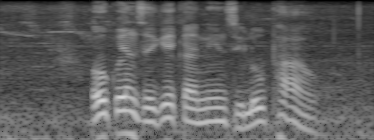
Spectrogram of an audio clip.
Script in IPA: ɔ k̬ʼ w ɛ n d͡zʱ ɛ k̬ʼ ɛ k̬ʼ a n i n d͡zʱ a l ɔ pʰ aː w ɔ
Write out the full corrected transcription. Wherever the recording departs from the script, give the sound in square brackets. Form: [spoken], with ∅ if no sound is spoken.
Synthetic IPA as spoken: ɔ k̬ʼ w ɛ n d͡zʱ ɛ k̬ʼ ɛ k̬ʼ a n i n d͡zʱ [i] l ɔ pʰ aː w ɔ

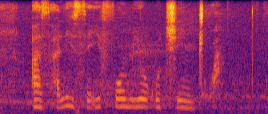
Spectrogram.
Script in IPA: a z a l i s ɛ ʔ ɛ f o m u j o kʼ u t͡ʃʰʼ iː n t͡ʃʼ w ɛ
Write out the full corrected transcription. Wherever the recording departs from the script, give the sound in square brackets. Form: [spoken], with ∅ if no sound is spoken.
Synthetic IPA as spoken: a z a l i s ɛ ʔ [i] f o m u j o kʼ u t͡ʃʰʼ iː n t͡ʃʼ w [a]

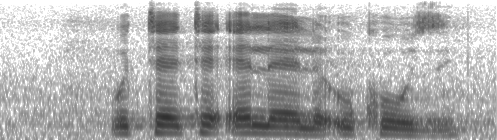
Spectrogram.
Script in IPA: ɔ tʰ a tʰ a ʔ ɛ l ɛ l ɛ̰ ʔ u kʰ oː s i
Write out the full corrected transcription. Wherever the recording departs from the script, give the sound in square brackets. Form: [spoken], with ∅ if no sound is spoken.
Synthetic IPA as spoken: [u] tʰ [ɛ] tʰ [ɛ] ʔ ɛ l ɛ l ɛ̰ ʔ u kʰ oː [z] i

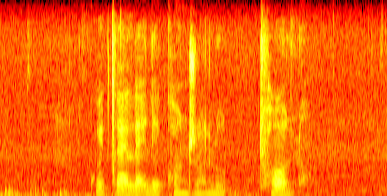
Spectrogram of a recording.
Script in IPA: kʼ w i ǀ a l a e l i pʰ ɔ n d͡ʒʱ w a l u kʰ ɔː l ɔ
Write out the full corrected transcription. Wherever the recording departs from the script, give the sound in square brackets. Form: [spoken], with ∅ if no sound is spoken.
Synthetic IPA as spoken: kʼ w i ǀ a l a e l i [kʰ] ɔ n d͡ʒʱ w a l u [tʰ] ɔː l ɔ

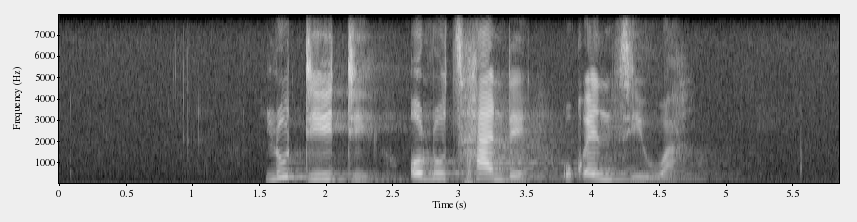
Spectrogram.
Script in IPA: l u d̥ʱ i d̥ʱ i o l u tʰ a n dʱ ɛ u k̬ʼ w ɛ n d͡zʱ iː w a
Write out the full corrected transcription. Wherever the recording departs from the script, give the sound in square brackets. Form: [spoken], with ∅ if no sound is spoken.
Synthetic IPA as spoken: l u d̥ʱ i d̥ʱ i o l u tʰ a n dʱ ɛ u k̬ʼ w [e] n d͡zʱ iː w a

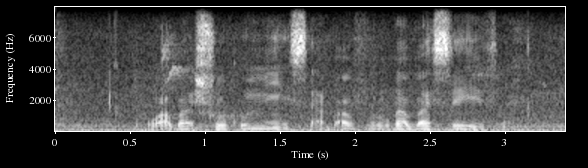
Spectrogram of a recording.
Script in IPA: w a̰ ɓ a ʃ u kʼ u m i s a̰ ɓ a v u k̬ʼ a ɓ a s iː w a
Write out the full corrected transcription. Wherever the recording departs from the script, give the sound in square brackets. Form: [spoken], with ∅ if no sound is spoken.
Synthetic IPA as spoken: w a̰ ɓ a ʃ u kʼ u m i s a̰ ɓ a v u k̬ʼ a ɓ a s iː [v] a

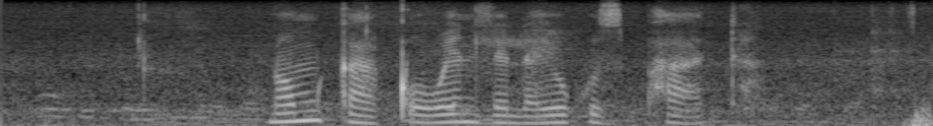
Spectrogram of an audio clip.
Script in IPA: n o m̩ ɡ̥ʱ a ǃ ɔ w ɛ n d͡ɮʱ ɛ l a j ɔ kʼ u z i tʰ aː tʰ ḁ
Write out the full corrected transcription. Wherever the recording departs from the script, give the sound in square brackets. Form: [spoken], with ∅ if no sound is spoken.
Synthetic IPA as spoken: n o m̩ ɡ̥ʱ a ǃ ɔ w ɛ n d͡ɮʱ ɛ l a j [o] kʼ u z i [pʰ] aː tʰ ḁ

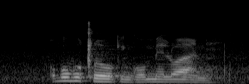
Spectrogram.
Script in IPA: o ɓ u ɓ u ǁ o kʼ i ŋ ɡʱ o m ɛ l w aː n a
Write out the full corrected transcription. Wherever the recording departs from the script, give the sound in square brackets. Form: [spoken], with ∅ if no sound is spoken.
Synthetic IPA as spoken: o ɓ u ɓ u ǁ o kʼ i ŋ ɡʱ o m ɛ l w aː n [ɛ]

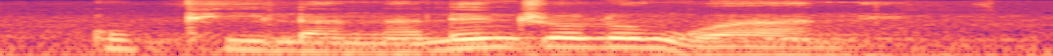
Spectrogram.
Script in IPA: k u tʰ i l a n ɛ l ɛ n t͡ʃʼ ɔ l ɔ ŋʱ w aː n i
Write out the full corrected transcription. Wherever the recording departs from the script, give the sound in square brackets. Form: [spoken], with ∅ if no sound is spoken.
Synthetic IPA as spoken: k u [pʰ] i l a n [a] l ɛ n t͡ʃʼ ɔ l ɔ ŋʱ w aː n [ɛ]

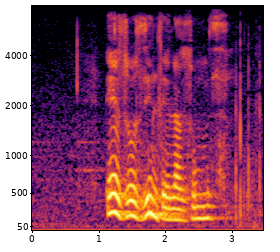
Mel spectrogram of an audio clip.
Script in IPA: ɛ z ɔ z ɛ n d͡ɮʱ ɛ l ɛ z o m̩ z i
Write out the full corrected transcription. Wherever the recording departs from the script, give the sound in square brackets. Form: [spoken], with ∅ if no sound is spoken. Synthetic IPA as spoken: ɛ z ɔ z [i] n d͡ɮʱ ɛ l [a] z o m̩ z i

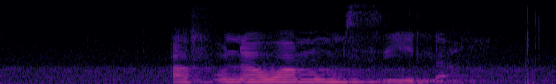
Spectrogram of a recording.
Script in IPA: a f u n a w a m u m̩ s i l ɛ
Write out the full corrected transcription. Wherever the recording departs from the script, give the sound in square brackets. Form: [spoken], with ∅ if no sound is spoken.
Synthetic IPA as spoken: a f u n a w a m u m̩ s [iː] l [a]

